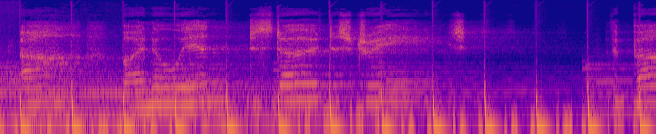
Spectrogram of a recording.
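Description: A slow electronic pop intro: a deep, steady kick thumps about every half second under layered synth chords and a high, shimmering melodic line. It is loud, with no voices.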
